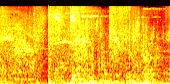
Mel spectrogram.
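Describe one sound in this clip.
A heavy blast booms as a tower is destroyed.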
